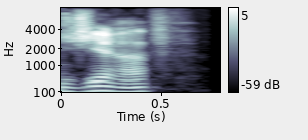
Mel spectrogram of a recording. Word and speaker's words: girafe: So the same in English, but not the same pronunciation, because in French, you pronounce it Une girafe.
